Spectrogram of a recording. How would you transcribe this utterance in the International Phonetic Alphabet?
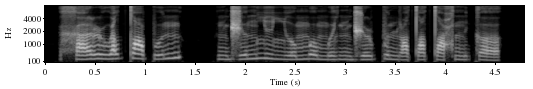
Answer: x a ɭ u lʲ tˤ o p u n | n d͡ʒ ɯ n ʎ ɯ ʎ o m o m ɯ lʲ n d͡ʒ u ɭ p u n ɭ ɛ tˤ ɛ tˤ ʌ ħ n i k ʌ

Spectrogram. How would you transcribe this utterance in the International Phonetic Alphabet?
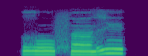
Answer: ɣ o˨ f ã˨ ɣ ɪ˦

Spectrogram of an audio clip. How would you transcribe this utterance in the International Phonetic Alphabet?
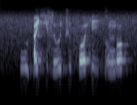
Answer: w u ʔ a ç ə z ʊː t͡ʃ u f ɔ ɬ iː ɡ ɔ ŋ ɔ

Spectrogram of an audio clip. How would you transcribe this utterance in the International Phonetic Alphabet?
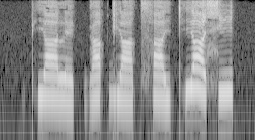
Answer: pʰ j a˧ l e˨ k̚ ɡ a˦ ʔ ɡ j a˧ t͡sʰ a˧ j t̪ʰ j a˥˧ ɕ i˦ t̚

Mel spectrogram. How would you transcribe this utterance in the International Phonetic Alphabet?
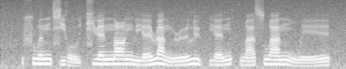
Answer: ʂ w ə˥ n ɕ j o̰˨˩ ʊ̯ t͡ɕ ɥ ɛ˥ n ɑ˥ ŋ l j ɛ˧˥ ɻ a˥˩ n ɻ ɻ̩˧˥ l y˥˩ p j ɛ˧˥ n k w ä˧˥ s w a˥ n n̪ w e˧˥ ɪ̯

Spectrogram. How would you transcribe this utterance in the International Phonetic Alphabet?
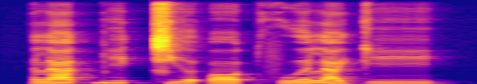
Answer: l aː˧˥ t̚ b iː˧ t̚ t͡ɕ i˩˧ ə̯ ʔ ɔː˧˥ t̚ f u˧˥ ə̯ l a˧˩ j k iː˧

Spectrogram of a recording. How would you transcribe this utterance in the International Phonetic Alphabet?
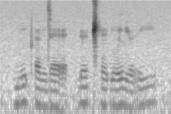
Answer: b ĩ pʰ ɜ n d ɛ | ɗ ø ǁʰ ɛ̃ ɠ ũ lʲ ɵ r i

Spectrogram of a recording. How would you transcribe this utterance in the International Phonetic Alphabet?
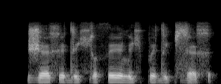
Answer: ʒ ɛ x e d e ç ɤ θ e l ɪ ç p e d ɛ c z ɛ x

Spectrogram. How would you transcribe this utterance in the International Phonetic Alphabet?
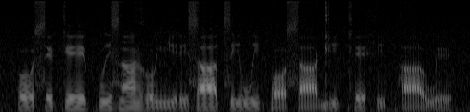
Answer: o˨ s ɪ˨ k eː˦ kʷ i˦ z ã˦ ɣ o˨ ɲ i˨ ɾ i˨ z aː˦ t͡s i˦ w i˦ k͡p ɔ˨ s aː˨ ɡ iː˦ kʰ e˦ h i˨ pʰ aː˨ w ɪ˨

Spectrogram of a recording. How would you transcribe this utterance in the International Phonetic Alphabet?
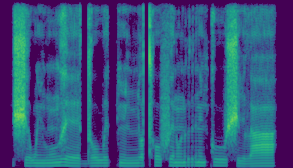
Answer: ʃ ɪ˨ w ĩ˨ β ũ˦ ɣ eː˨ d o˦˨ w ɪ˦˨ k ĩ˨ ɲ ɔ˦ tʰ o˦ f ɪ˦ ɾ ũ˦ r ĩ˦ k uː˦˨ ʃ i˨ l aː˦

